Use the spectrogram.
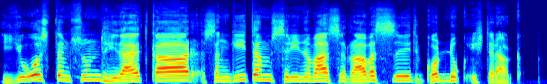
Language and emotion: Kashmiri, neutral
